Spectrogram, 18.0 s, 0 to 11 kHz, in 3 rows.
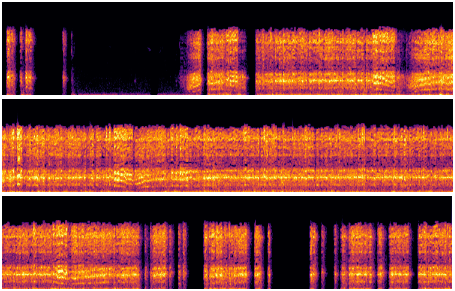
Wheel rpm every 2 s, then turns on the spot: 80, 160, 170, 190, 220, 230, 210, 200, 230.
none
